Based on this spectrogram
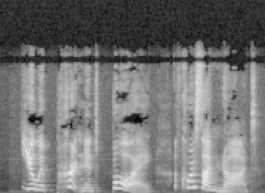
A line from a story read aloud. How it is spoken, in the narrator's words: exclaimed Sally, with an air that proved the contrary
